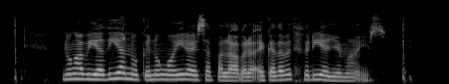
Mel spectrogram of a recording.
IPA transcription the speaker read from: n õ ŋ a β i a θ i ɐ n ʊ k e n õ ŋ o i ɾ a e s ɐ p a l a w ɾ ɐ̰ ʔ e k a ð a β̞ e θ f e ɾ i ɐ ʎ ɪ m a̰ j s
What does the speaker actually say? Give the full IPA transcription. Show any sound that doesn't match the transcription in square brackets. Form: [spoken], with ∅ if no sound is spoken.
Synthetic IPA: n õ ŋ a β i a [ð] i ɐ n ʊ k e n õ ŋ o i ɾ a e s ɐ p a l a [β] ɾ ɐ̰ ʔ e k a ð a β̞ e θ f e ɾ i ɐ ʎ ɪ m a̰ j s

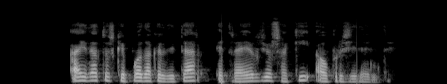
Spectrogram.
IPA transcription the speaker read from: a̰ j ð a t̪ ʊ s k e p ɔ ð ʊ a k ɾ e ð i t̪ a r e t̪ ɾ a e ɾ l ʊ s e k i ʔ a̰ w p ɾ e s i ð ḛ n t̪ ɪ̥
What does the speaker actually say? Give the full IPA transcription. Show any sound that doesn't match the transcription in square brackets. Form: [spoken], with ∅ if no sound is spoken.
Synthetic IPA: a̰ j ð a t̪ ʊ s k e p ɔ ð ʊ a k ɾ e ð i t̪ a [ɾ] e t̪ ɾ a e ɾ [ʎ] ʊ s [a] k i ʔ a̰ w p ɾ e s i ð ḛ n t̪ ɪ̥

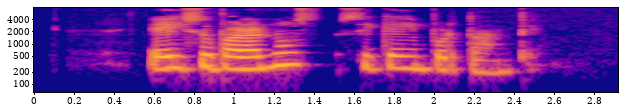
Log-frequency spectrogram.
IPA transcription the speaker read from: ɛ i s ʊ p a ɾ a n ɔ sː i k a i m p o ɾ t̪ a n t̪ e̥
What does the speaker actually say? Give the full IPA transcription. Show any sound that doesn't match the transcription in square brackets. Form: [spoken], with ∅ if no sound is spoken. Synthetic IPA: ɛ i s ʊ p a ɾ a n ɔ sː i k [ɛ] i m p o ɾ t̪ a n t̪ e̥

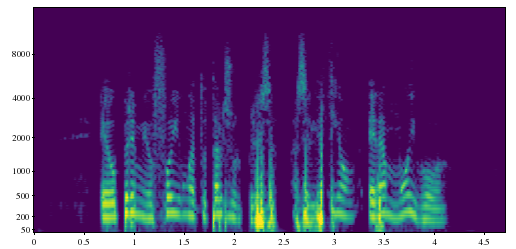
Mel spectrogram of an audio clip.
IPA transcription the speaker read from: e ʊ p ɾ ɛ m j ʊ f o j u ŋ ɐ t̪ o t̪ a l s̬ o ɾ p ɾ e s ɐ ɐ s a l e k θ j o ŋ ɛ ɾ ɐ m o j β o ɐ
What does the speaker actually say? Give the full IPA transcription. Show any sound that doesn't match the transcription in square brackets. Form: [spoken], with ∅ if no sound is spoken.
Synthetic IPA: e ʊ p ɾ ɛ m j ʊ f o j u ŋ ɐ t̪ o t̪ a l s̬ o ɾ p ɾ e s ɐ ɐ s [e] l e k θ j o ŋ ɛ ɾ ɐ m o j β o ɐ

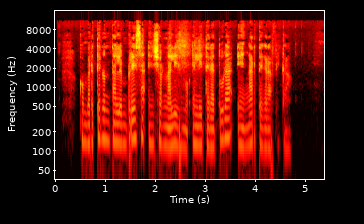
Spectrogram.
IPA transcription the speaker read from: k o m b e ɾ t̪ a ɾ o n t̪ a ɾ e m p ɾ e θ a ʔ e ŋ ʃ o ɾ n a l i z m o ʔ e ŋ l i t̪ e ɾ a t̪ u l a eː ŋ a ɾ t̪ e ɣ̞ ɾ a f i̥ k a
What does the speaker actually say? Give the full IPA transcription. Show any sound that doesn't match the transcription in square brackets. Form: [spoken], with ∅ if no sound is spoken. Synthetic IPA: k o m b e ɾ t̪ [e] ɾ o n t̪ a [l] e m p ɾ e [s] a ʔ e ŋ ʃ o ɾ n a l i z m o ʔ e ŋ l i t̪ e ɾ a t̪ u [ɾ] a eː ŋ a ɾ t̪ e ɣ̞ ɾ a f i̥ k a

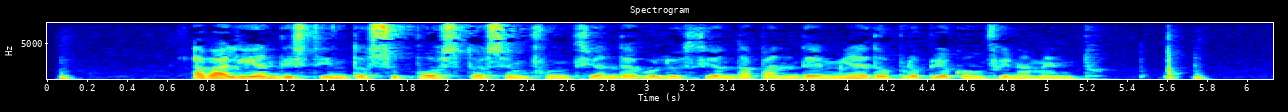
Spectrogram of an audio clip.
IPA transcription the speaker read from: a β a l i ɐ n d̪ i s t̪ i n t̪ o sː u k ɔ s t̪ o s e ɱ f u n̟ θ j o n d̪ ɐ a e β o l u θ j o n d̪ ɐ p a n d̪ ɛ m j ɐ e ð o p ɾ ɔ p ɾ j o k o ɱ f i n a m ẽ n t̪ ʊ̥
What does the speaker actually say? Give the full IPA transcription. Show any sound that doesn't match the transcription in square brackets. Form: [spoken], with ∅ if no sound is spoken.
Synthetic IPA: a β a l i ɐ n d̪ i s t̪ i n t̪ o sː u [p] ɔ s t̪ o s e ɱ f u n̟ θ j o n d̪ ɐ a e β o l u θ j o n d̪ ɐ p a n d̪ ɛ m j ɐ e ð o p ɾ ɔ p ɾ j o k o ɱ f i n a m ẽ n t̪ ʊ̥

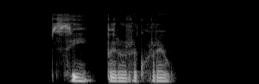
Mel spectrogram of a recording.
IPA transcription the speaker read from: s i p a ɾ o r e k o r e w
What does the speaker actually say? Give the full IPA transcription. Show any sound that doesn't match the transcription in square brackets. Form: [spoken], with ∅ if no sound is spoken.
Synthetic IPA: s i p [e] ɾ o r e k o r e w

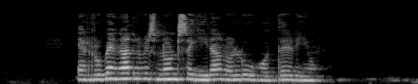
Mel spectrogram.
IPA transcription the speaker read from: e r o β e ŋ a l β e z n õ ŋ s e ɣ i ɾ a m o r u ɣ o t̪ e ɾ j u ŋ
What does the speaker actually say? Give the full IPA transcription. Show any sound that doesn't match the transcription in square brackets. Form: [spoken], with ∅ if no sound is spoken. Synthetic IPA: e r [u] β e ŋ a l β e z n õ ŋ s e ɣ i ɾ a [n] o [l] u ɣ o t̪ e ɾ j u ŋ

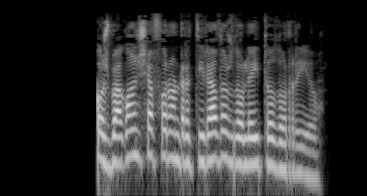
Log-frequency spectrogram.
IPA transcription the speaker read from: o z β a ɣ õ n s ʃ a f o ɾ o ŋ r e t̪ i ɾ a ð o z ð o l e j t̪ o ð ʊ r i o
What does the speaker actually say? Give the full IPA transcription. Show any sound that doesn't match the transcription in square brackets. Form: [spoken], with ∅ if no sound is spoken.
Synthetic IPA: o z β a ɣ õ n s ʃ a f o ɾ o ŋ r e t̪ i ɾ a ð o z ð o l e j t̪ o ð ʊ r i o

